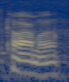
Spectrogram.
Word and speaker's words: CCRMA: in music and Acoustics referred to as karma ccrma and pronounced by us Karma uh and it's indeed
